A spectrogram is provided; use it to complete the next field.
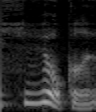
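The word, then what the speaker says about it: свёкла: свекла я у тети фёкла ела борщ и свекла говорит машинка серии прилетел мохнатый шмель и уселся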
